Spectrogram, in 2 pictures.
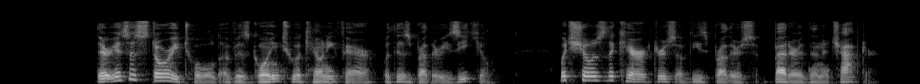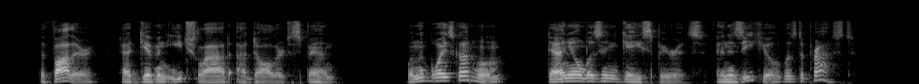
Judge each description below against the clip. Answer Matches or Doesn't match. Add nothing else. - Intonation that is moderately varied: Doesn't match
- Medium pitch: Doesn't match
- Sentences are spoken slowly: Doesn't match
